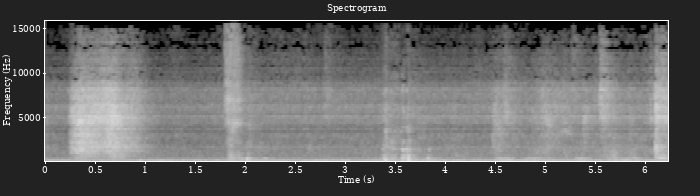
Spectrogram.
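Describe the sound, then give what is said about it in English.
A loud nose blow, a sharp hissing burst of air, followed by a few softer snorting and sniffing sounds over low background rumble. “Don't let me blow my nose and shit.”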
